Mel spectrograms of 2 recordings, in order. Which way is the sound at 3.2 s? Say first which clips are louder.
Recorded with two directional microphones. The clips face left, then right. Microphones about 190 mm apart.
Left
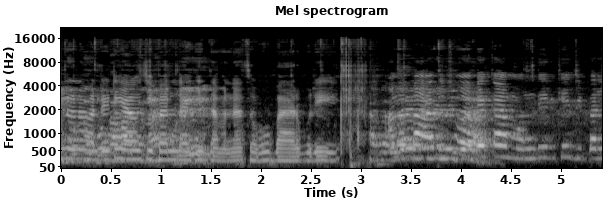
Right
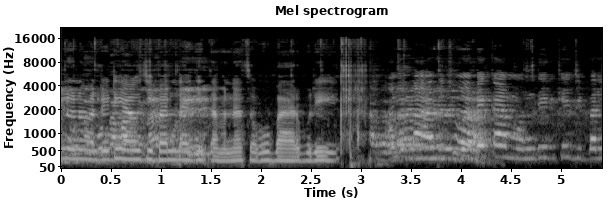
Left 2 dB; 10° right (ahead or behind).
